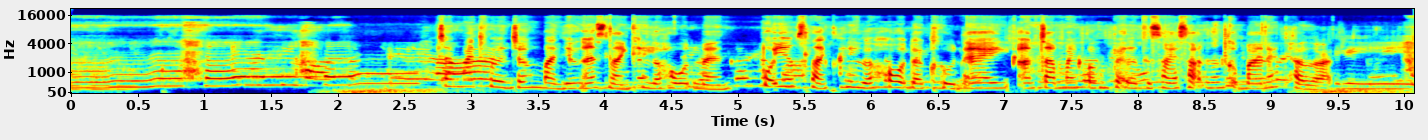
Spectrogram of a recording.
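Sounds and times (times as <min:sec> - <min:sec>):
woman humming: 0:01.7 - 0:03.0.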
